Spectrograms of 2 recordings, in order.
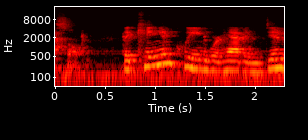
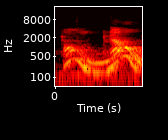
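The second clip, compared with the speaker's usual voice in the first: a sharp, louder cry of alarm; cried out; 5 semitones higher, 5 dB louder than usual. Acted. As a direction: gasp it out in dismay. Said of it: "cried the lords and ladies".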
